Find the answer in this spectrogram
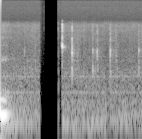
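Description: A dull thump at the start, then several light clicks at a computer's keyboard and mouse over a faint steady hum, while pages of a document are scrolled.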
